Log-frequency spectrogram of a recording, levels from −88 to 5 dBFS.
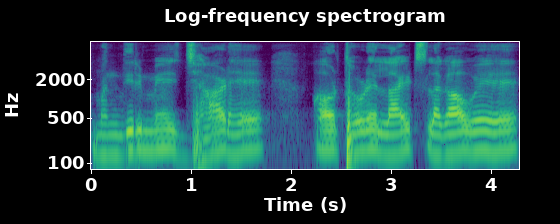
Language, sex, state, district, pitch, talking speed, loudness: Hindi, male, Telangana, Hyderabad, 140 Hz, 140 wpm, -18 LUFS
